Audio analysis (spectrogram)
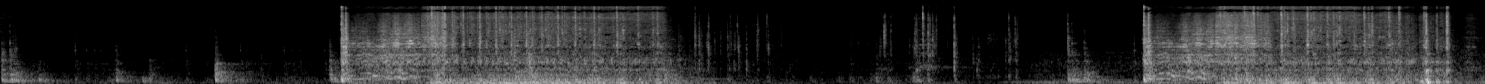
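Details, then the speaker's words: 1978 Ford Bronco Ranger XLT 400 engine, sitting 20+ years, start attempts: cranks, catches in rough sputtering bursts with pops and dies; backfire through the coil, timing suspected slightly off. "I think the timing may still be off just a hair. So, I'm going to back that off just a little bit. Backfires through the coil."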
